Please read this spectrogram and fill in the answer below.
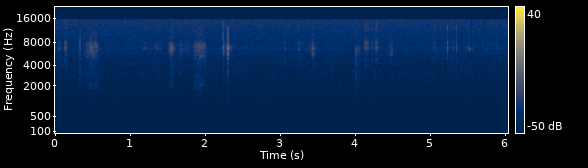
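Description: Near silence with faint, scattered clicks and short light scratches from hands handling a ceiling fan motor's shell and marking it with a marker pen; the sharpest clicks come around two seconds in.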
